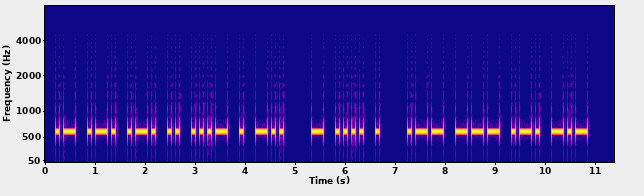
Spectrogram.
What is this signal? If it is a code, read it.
Morse code, heard as a keyed tone, about 15 wpm, 610 Hz. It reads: ARRIVED THE WORK
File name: FIELD DAY CONTEST QRV FROM SAKAE VILLAGE 15wpm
